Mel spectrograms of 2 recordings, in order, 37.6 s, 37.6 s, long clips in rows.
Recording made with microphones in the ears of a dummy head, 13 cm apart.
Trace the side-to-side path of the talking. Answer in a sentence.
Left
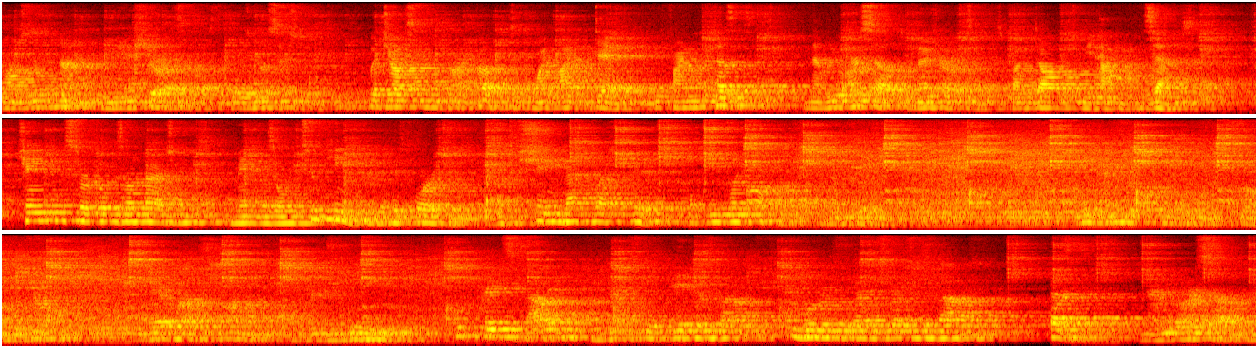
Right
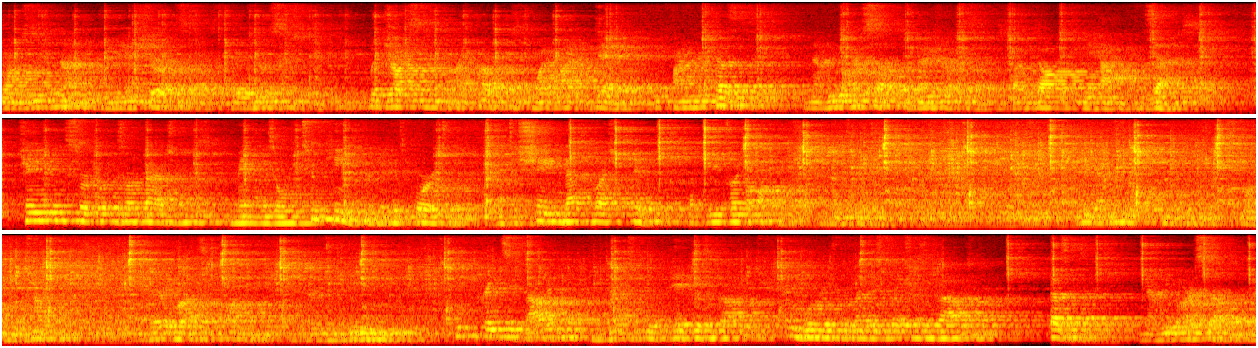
You can hear the talking go from the left side to the right.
